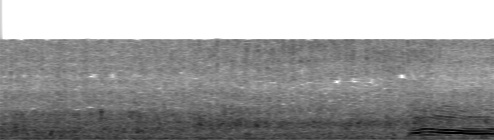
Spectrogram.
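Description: Shallow rocky stream running over and between boulders, a steady rush of flowing water.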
